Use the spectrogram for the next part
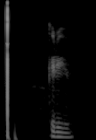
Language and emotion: Russian, neutral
